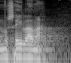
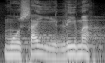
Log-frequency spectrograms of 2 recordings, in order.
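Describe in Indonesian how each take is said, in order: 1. Vokal setelah 'Musail-' adalah 'a'. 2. Vokal setelah 'Musail-' adalah 'i'. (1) "bukan Musailamah" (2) "Yang benar Musailimah"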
